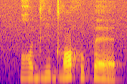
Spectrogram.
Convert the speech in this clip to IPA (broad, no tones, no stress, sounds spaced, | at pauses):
ʁ u dʱ i dʱ ɔ h u p ɛ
